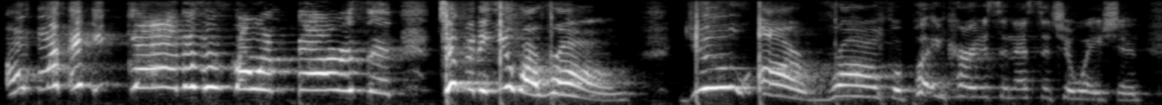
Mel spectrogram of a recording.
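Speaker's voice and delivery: high, loud scolding; embarrassed outburst. Real, not acted. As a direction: cry out in secondhand embarrassment.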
